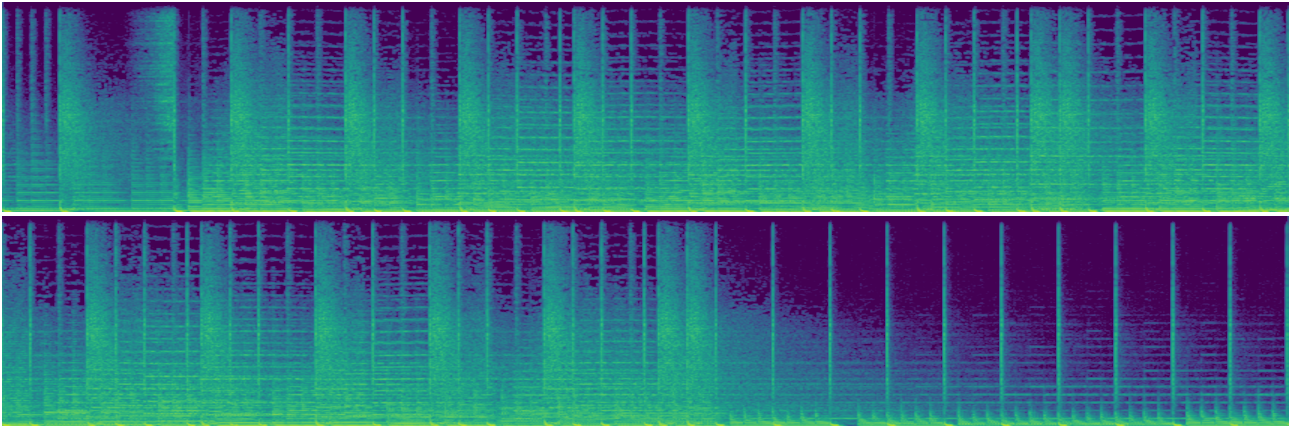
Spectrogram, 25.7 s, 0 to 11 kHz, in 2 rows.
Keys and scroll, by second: 0.1 2, 1.3 shift+s, 1.6 Tab, 3.0 shift+a, 6.8 Tab, 7.2-9.4 typing, 11.7 x, 12.1 a, 14.1 s, 15.4 s, 22.7 g, 22.9 z, 24.9 g, 25.0 z.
